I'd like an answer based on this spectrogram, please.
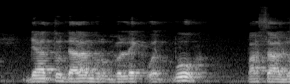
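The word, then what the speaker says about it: Burgerlijk: Dalam ejaan Belanda kalau ICK itu dibaca eik ya.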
